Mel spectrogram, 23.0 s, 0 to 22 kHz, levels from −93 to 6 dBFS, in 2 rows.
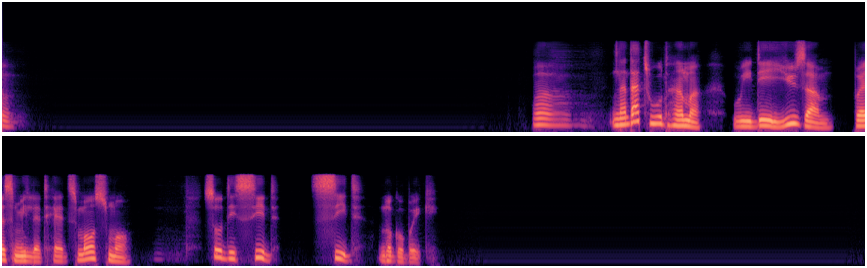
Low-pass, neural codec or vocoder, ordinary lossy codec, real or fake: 7.2 kHz; codec, 16 kHz, about 1 kbps, DyCAST, with the encoder's durations; none; fake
